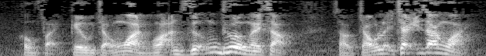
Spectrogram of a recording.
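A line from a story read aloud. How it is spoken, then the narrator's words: Sudden scolding shout. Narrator (Vietnamese): Hoàng Hạc Phi nhìn thấy sự xuất hiện của thanh niên lập tức quát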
